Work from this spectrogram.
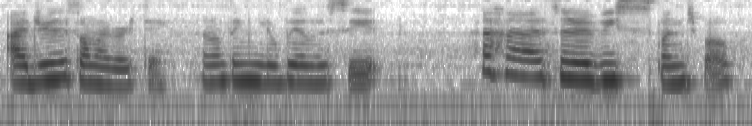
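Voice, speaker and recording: A woman's voice: on the high side, fairly even intonation, quick pace, warm tone. A young woman chatting casually into a webcam in a bedroom, rambling in an informal, playful, easily sidetracked way. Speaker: video blogger. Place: small bedroom, indoors. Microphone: webcam mic at close range. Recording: noisy cheap webcam audio.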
